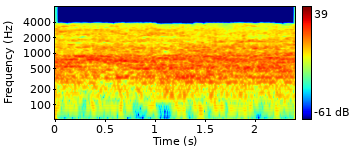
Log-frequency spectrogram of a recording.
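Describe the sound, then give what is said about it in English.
A dense, steady roar of thousands of people lining the curbs and cheering at a street parade in Metropolis, many voices blending into one continuous wash of noise that stays loud throughout with no distinct words. “Look at all those people. Listen to them cheer.”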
